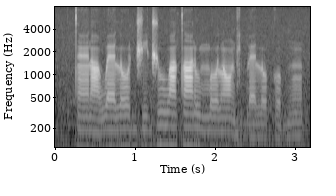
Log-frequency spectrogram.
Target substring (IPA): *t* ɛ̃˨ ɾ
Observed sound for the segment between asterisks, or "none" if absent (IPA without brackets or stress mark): t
